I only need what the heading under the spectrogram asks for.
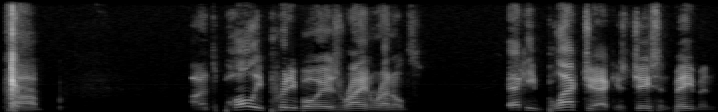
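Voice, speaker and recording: Guy with a bright voice rambling along in a casual chat, lots of uh and um, dead dry sound. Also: mid-range voice, measured pace, no room sound.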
